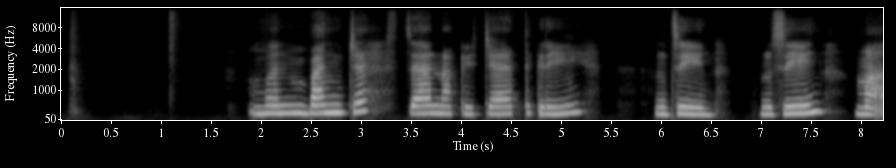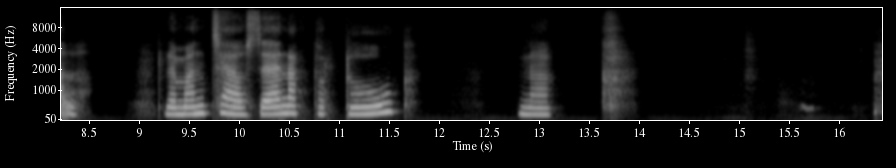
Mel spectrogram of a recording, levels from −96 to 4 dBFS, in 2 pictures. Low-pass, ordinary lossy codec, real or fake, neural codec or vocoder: 14.4 kHz; none; fake; autoencoder, 48 kHz, 32 numbers a frame, DAC-VAE, trained on Japanese speech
